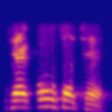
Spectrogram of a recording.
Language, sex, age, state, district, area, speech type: Maithili, male, 60+, Bihar, Madhepura, rural, conversation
